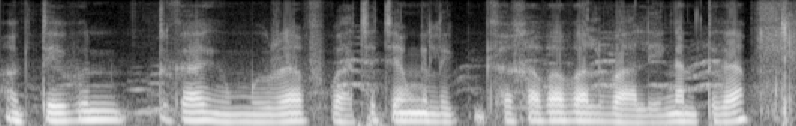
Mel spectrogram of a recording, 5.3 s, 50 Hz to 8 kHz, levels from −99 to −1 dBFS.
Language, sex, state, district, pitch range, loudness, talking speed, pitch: Wancho, male, Arunachal Pradesh, Longding, 125-145 Hz, -14 LUFS, 180 wpm, 140 Hz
